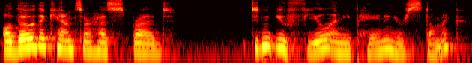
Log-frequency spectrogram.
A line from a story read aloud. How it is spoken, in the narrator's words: the doctor asks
